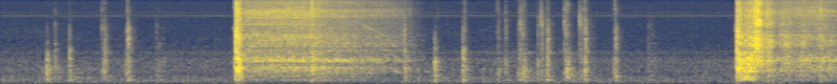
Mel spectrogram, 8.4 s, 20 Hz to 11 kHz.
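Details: Jeep Cherokee 2.5L 4-cylinder manual: a few light clicks then two short cranking bursts that never catch in neutral; starts only in first gear, owner suspects starter or neutral relay switch.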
